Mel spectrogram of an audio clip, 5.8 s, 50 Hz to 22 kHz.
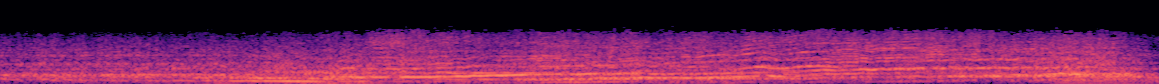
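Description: Formula 1 cars at the 1990 Monaco Grand Prix, engines screaming and rising in pitch as they pass close by, a continuous high-revving whine with one car following right behind another.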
